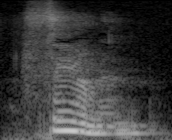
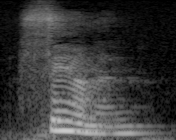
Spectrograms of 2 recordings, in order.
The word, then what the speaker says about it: salmon: good number 18 salmon we don't pronounce that L and we stress the first syllable salmon salmon number 19 vegetable we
